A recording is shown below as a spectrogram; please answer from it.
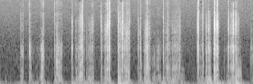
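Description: A thin wooden or bamboo earpick scratches and rubs inside a small, solid silicone model ear mounted as the left ear of a binaural microphone. Dry, close-up scratching bursts come in a quick, irregular series, each short and crisp with bright, high rasps and a soft low thump.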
